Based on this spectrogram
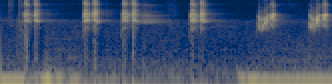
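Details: Cendet, or long-tailed shrike, singing hard with a 'full isian' fill-in song. Short scratchy, chattering bursts are separated by brief gaps, over a faint low background hum.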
